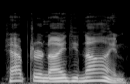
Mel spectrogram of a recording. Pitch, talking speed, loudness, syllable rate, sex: 140 Hz, 140 wpm, -15 LUFS, 5.2 syllables/s, male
